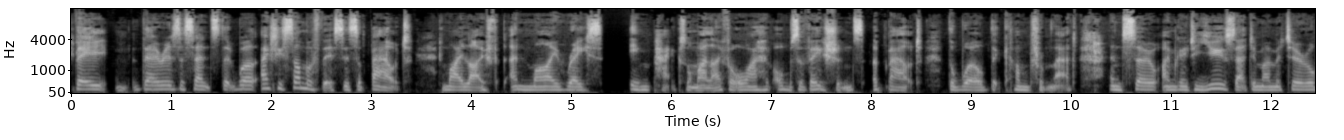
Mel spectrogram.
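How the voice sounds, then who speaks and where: A woman's voice: sits low, moderate pace, dry recording. Woman hosting a podcast, thoughtful and articulate, dry close sound. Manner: reflective, articulate. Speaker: podcast host, writer. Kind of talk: podcast interview.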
